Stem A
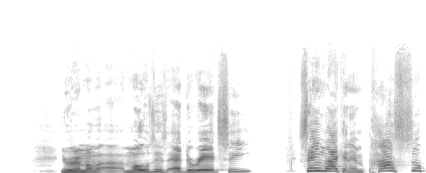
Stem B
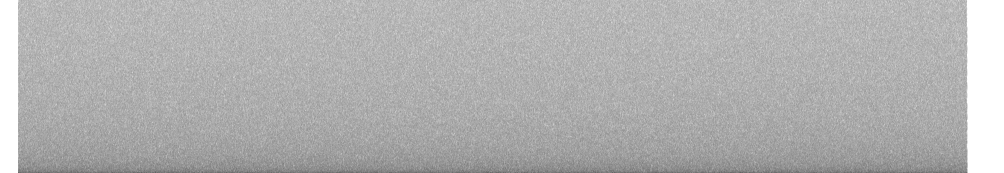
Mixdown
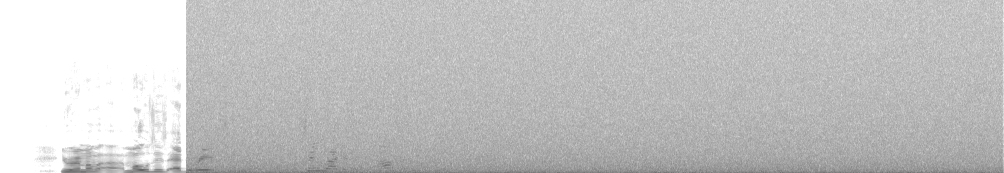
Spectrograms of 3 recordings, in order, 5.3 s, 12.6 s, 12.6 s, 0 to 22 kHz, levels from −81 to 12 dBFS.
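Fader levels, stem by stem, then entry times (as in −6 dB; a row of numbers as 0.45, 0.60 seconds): −6.0, −4.0 decibels; 0.00, 2.10 seconds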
